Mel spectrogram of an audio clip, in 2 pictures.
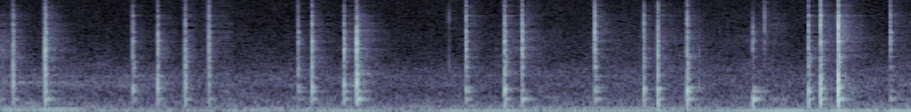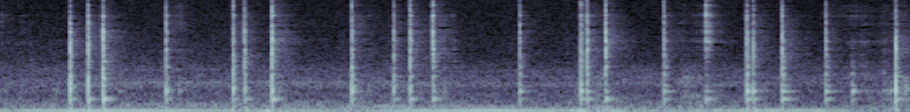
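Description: Long dark nails tap and scratch the lid and sides of a small, closed, round metal tin of thinking putty with a printed red "Intelligente Knete" label. The result is a quick, irregular series of sharp, bright clicks that die away almost instantly, with a faint scratchy rasp and a low steady hum underneath.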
